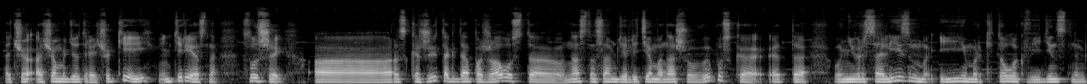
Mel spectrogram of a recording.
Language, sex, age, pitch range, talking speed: Russian, male, 10-29, 110-125 Hz, 150 wpm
